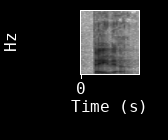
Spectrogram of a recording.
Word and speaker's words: theta: Theta Thursdays. Theta. Theta.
